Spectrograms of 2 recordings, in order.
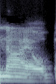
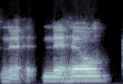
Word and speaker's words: Nihil: We say Nile, but I, I think the the pro- proper pronunciation is is nihil.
